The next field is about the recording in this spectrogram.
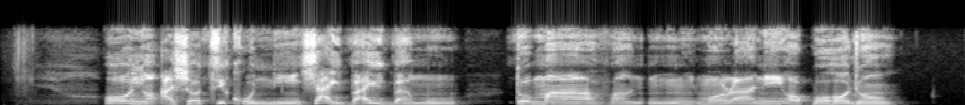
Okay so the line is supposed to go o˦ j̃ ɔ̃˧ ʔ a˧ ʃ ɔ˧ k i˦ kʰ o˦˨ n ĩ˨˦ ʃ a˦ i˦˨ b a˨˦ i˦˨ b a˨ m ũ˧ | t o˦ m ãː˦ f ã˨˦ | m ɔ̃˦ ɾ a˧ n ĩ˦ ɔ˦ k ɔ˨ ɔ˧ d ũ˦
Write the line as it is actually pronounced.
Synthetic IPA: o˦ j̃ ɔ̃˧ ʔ a˧ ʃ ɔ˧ t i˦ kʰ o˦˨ n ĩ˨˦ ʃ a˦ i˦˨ b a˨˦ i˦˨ ɡ͡b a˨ m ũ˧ | t o˦ m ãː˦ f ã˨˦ | m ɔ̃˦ ɾ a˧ n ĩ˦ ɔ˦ k͡p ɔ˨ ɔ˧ d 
